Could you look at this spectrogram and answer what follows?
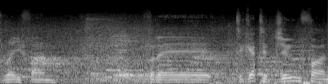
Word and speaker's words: Jiufen: I think it's pronounced Jiufen.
